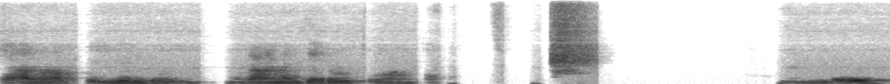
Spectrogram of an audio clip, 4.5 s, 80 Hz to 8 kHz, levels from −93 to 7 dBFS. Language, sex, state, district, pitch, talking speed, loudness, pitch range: Telugu, male, Andhra Pradesh, Guntur, 130 Hz, 80 wpm, -19 LUFS, 130-135 Hz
